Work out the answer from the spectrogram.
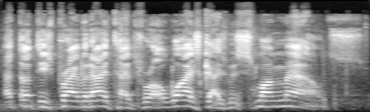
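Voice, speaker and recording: An actor playing a mocking, brutal 1940s thug in a crime video game. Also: male voice, a little high, measured pace, vocal fry, slight background noise. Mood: mocking menace.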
